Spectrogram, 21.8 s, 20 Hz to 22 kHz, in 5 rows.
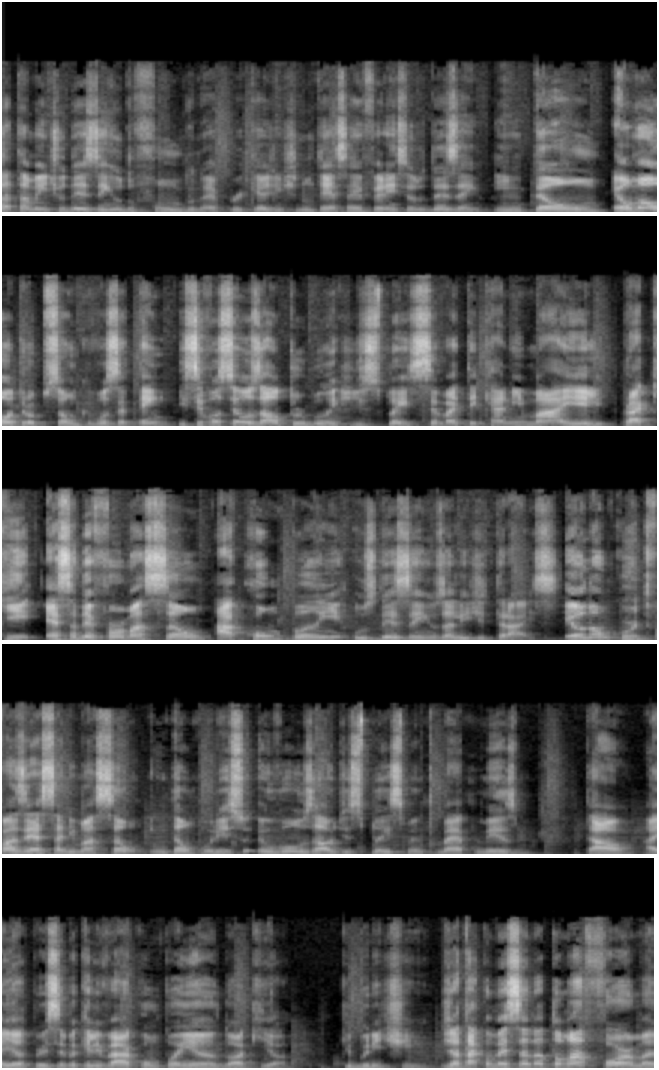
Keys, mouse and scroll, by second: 15.8 space.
